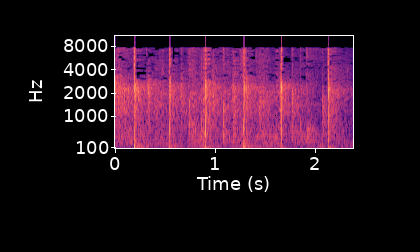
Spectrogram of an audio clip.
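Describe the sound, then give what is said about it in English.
A crowd claps together as an offering to the Lord in a steady, even rhythm, six sharp unison claps in quick succession, fairly loud, with a faint murmur of background noise underneath. “Somebody give a clap offering to the Lord.”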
